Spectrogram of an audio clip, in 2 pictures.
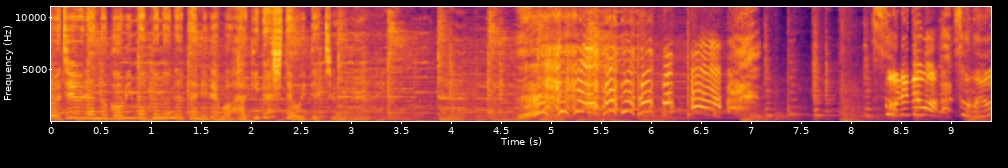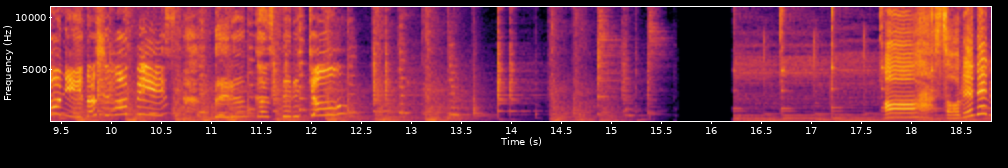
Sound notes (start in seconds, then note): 4.6 giggle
